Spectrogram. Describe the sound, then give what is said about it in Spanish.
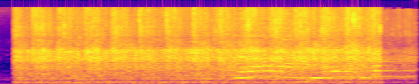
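Members of the Dominican Federation of Merchants applaud the president steadily, a dense wash of many hands clapping at an even, loud level for several seconds before cutting off abruptly, with faint voices murmuring underneath. “En este escenario, la Federación Dominicana de Comerciantes, con aplausos, le externó al presidente su total respaldo a su política migratoria.”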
